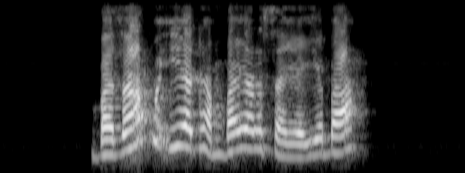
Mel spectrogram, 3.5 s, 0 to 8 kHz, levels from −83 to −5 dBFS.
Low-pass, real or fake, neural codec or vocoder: 7.2 kHz; fake; vocoder, 22.05 kHz, 80 mel bands, HiFi-GAN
